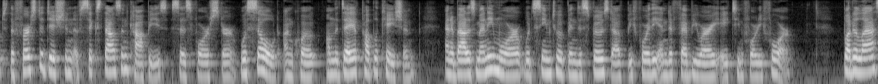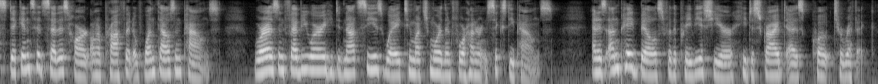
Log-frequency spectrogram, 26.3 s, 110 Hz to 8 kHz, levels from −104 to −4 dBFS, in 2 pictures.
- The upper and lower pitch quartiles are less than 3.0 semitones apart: No, average, 3.4 semitones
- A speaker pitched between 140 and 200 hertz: Yes, medium, 185 Hz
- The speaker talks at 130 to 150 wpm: No, average, 165 wpm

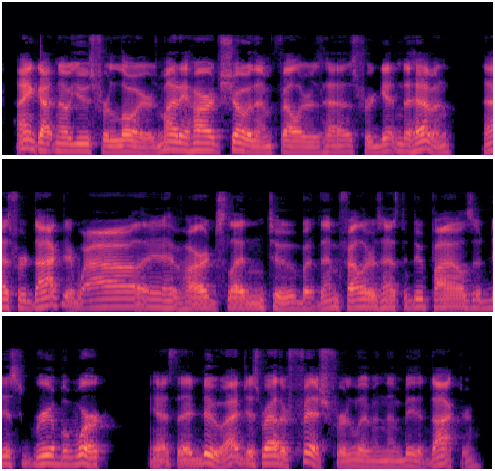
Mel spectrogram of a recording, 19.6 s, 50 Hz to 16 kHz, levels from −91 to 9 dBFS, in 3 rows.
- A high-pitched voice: No, low, 110 Hz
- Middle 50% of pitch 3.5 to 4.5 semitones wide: No, average, 5.2 semitones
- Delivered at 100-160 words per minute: Yes, average, 150 wpm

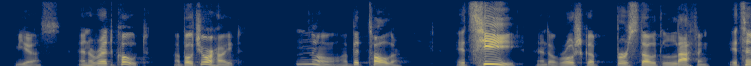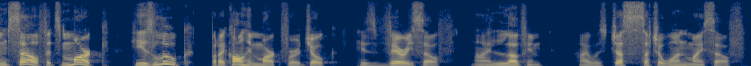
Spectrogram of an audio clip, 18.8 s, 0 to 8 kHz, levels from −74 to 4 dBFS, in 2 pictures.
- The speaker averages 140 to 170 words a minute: Yes, average, 150 wpm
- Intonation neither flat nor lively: No, wide, 8.4 semitones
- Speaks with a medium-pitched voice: Yes, medium, 145 Hz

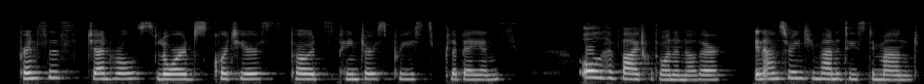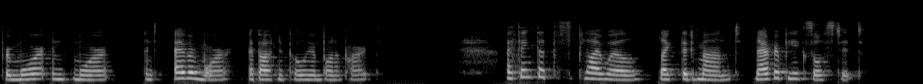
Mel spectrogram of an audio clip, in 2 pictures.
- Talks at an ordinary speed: No, slow, 130 wpm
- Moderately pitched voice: No, high, 245 Hz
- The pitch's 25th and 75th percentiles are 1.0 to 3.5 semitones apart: Yes, average, 2.7 semitones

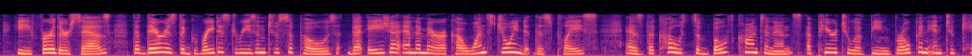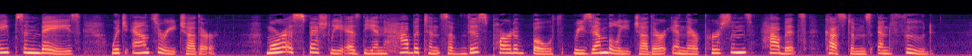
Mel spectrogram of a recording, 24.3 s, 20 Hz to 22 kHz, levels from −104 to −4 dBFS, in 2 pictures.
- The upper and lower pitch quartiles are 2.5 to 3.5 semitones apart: No, average, 5.2 semitones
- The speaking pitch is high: Yes, high, 240 Hz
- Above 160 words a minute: No, average, 145 wpm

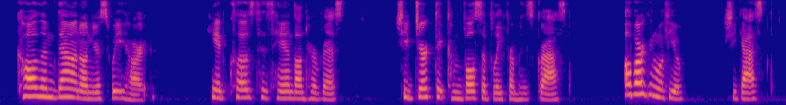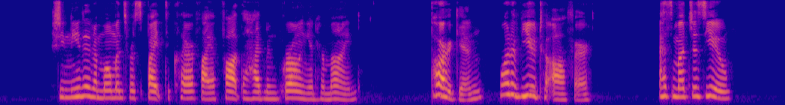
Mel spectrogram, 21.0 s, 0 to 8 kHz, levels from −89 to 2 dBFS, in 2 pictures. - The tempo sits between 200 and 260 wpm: No, average, 150 wpm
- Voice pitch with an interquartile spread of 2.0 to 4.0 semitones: No, average, 4.5 semitones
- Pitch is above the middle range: Yes, high, 200 Hz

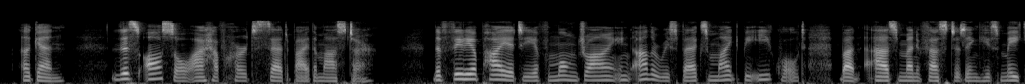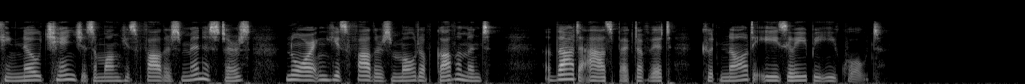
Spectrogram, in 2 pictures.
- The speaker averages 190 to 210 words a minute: No, average, 150 wpm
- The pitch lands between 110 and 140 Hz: No, medium, 185 Hz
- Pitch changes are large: No, average, 3.2 semitones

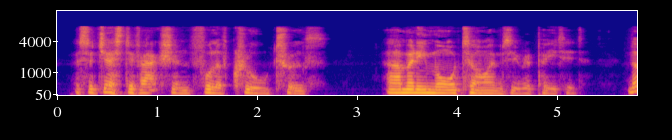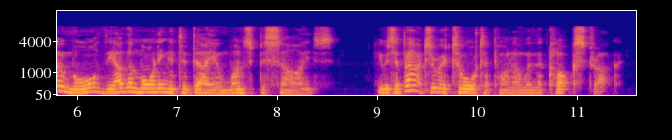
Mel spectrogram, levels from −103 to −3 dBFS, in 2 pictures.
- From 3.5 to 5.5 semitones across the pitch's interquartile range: Yes, average, 3.8 semitones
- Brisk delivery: No, average, 185 wpm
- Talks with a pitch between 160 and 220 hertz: No, medium, 140 Hz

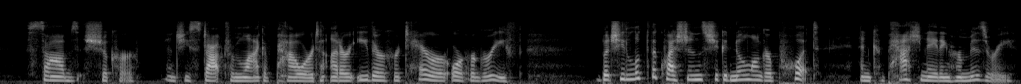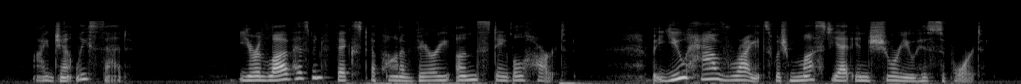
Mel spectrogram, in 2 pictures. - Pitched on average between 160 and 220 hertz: Yes, medium, 185 Hz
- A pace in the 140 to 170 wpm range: Yes, average, 165 wpm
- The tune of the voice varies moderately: Yes, average, 3.5 semitones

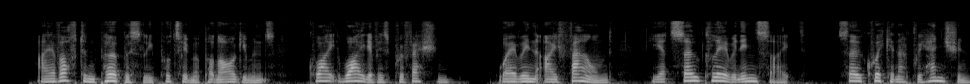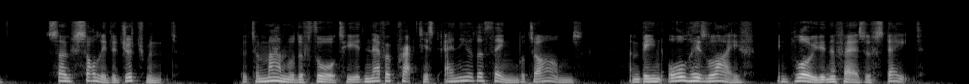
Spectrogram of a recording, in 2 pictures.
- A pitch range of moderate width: No, wide, 6.3 semitones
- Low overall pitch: Yes, low, 125 Hz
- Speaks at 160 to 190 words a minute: Yes, average, 170 wpm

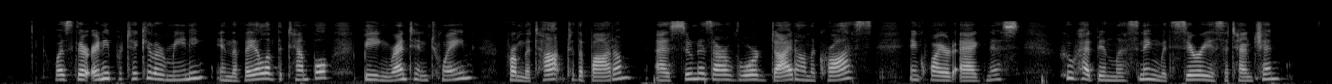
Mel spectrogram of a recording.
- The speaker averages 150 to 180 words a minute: Yes, average, 175 wpm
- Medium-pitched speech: No, high, 220 Hz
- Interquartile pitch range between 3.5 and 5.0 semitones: Yes, average, 4.0 semitones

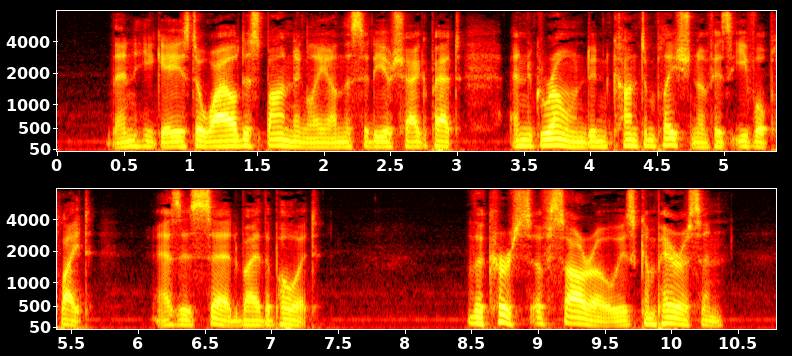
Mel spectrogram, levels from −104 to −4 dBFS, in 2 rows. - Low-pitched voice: Yes, low, 105 Hz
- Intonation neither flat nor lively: Yes, average, 3.3 semitones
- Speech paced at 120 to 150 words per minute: No, average, 165 wpm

